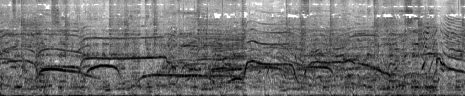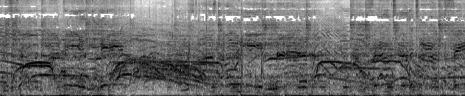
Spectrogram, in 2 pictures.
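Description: Recorded dance music with a heavy bass beat playing through outdoor PA speakers, with the audience cheering and whooping over it.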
